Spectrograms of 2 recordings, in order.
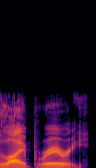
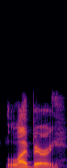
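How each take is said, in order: First: Both R sounds are clearly pronounced. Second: The first R is dropped, ending like 'berry'. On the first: The speaker calls it right. "There's two R's" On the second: The speaker calls it wrong. "often pronounced as library"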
